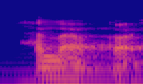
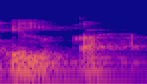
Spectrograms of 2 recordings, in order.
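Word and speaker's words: حلقة: bal Daf memakai alhalaqah halaqah itu atau hilqah apa bacanya sini Yang Le pas itu halaqah biasa dibaca itu artinya cincin memakai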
